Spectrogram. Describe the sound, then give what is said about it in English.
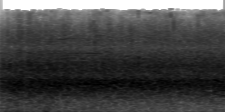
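A studio audience cheers and applauds in a dense, steady, loud roar of clapping that holds unbroken throughout. “that's our studio audience there cheering us for our. I liked it. I liked it. We cut them off really well. They really responded to the lights. I turned the applause light off and they just shut up.”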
